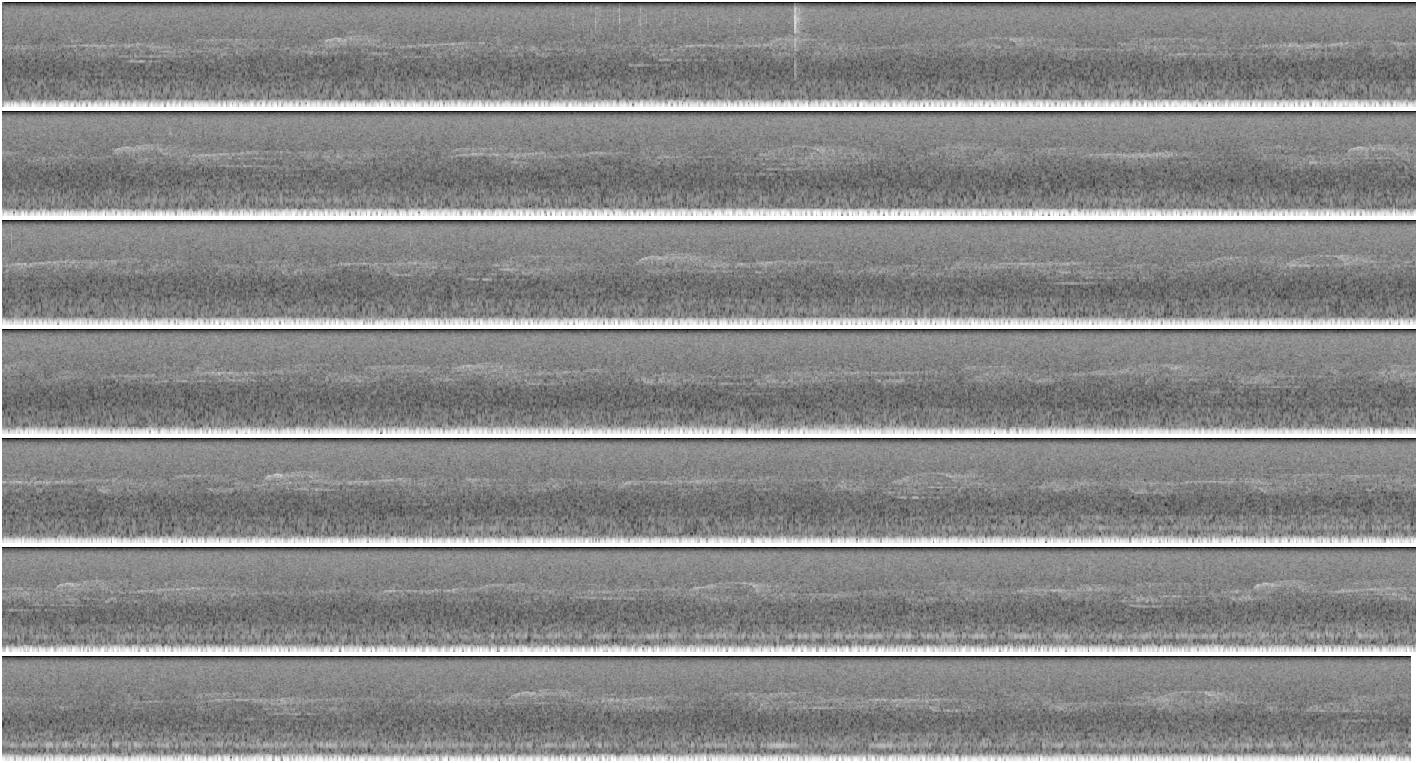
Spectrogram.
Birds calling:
Eastern Wood-Pewee (Contopus virens), American Robin (Turdus migratorius), Wood Thrush (Hylocichla mustelina)

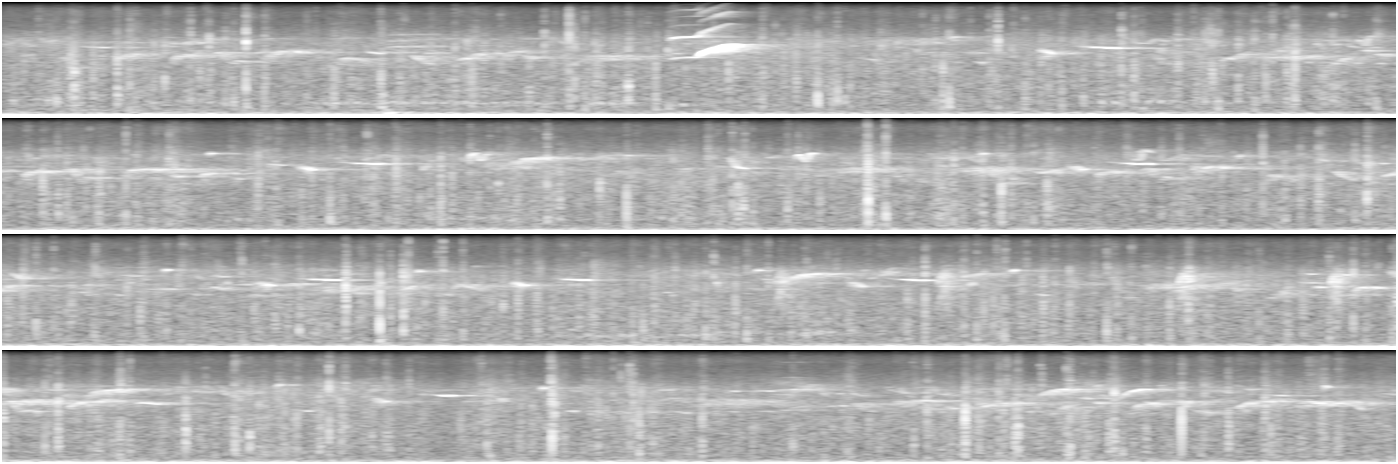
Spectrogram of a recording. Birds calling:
Apapane (Himatione sanguinea), Red-billed Leiothrix (Leiothrix lutea), Iiwi (Drepanis coccinea)

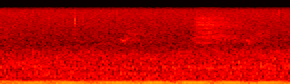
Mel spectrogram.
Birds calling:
unidentified bird, Gray Catbird (Dumetella carolinensis)

